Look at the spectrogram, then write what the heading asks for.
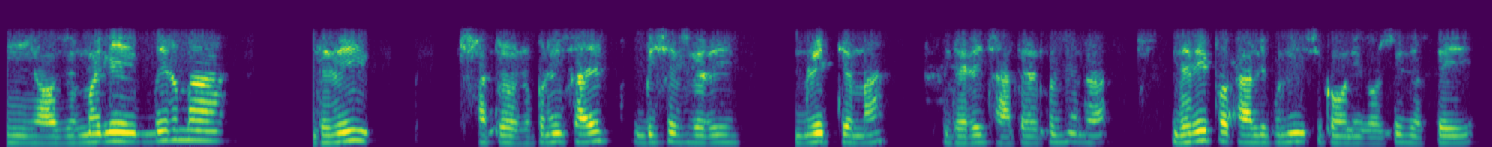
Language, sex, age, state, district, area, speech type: Nepali, male, 18-30, West Bengal, Darjeeling, rural, conversation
